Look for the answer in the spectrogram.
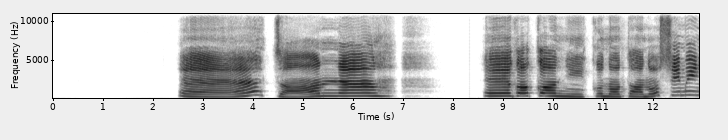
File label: woman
